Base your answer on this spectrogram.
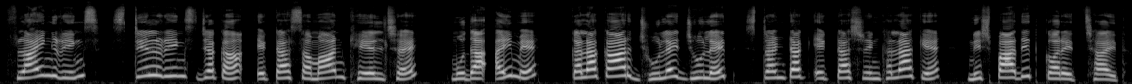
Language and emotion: Maithili, neutral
